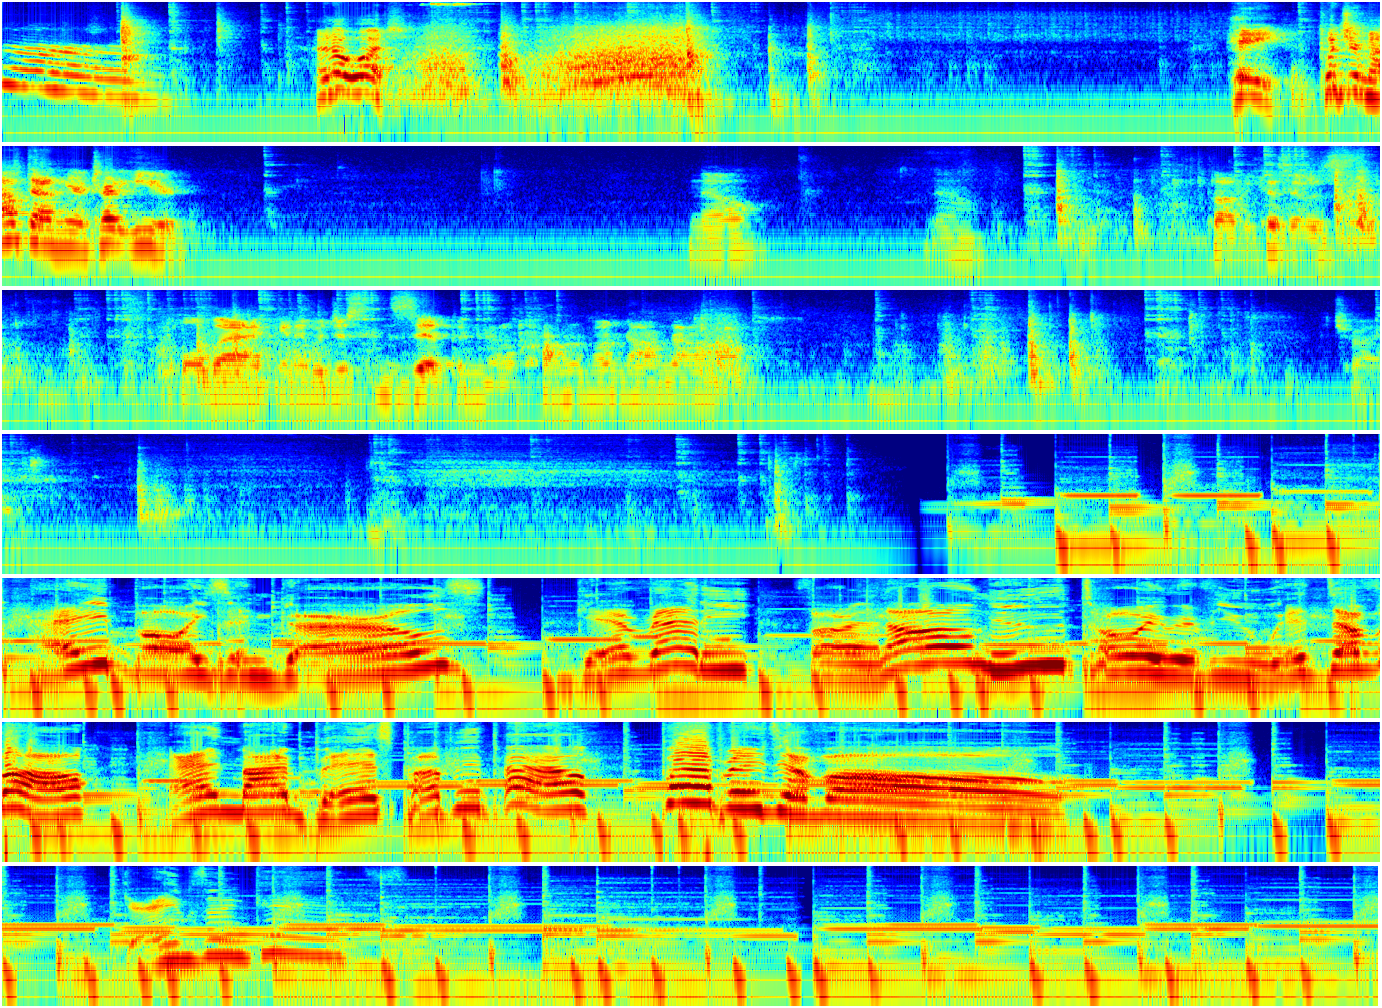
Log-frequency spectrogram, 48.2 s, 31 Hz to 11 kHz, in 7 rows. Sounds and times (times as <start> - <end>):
Music for children: 25.3 - 48.2
Speech: 27.7 - 39.8, 42.0 - 43.3.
